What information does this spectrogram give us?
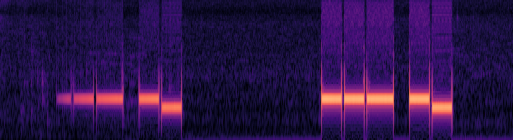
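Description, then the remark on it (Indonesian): Two quick bursts of electronic phone keypad beeps as someone dials a call, each a short run of clipped tones separated by a brief pause, loud with no one talking. “oke coba kita hubungin”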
